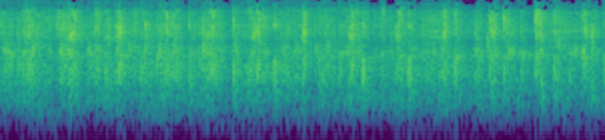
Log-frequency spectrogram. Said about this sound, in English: So I'm going to invite the two ladies up. They do a fab job. Could you give them a round of applause now?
